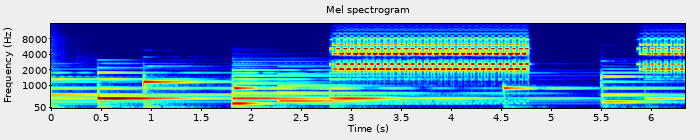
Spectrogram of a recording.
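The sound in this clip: A phone's electronic ringtone signals an incoming call, beginning with a melodic run of clean beeping notes before a bright, buzzing trill sounds for about two seconds and then starts again.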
